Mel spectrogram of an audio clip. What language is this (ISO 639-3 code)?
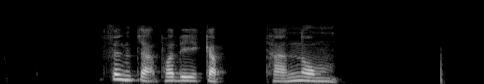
tha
